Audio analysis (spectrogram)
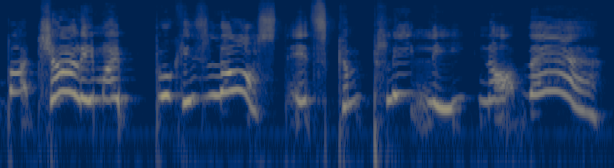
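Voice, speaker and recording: A woman voicing an excitable, stubborn, fretful little girl in a children's storybook, with childlike, insistent emphasis. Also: very high voice, slow, pitched above the performer's own voice, full character voice. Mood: upset, insistent. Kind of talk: children's storybook read aloud.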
